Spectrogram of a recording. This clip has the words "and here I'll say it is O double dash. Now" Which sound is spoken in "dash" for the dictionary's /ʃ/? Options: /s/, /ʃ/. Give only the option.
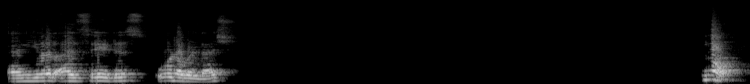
/ʃ/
